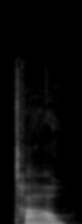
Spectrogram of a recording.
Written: traver

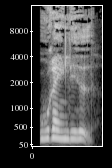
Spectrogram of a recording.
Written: urenlighed

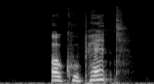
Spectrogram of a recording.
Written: okkupant

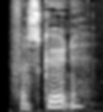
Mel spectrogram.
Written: forskønne

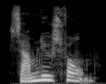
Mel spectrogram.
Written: Samlivsform

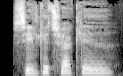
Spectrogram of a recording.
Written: silketørklæde

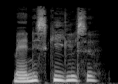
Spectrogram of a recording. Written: mandeskikkelse

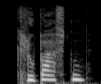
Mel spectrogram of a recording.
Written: klubaften

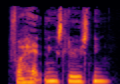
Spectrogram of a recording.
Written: forhandlingsløsning

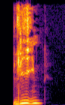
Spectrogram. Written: linets

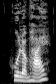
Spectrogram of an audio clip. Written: HURLUMHEJS

